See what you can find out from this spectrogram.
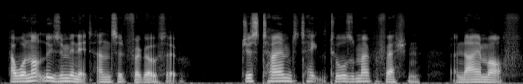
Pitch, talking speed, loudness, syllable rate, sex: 125 Hz, 230 wpm, -19 LUFS, 7.1 syllables/s, male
